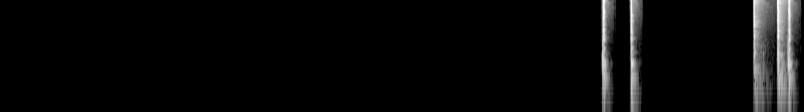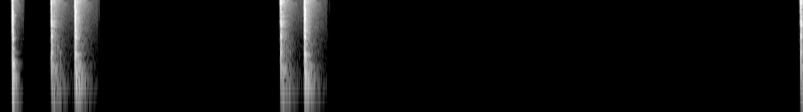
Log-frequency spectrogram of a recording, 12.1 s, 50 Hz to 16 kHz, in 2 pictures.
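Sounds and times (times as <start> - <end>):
computer mouse clicking: 4.5 - 4.8, 5.7 - 6.7, 8.2 - 8.4.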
